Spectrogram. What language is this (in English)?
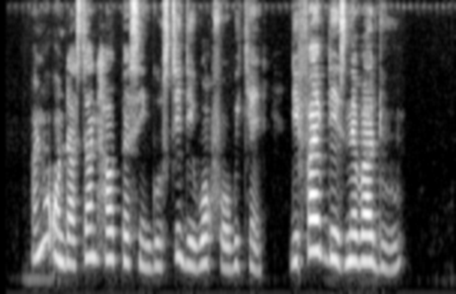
Nigerian Pidgin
